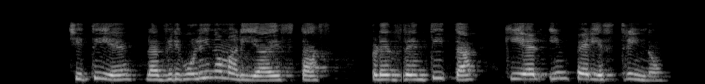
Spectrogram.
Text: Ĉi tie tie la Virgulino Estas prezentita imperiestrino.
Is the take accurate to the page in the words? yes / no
no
